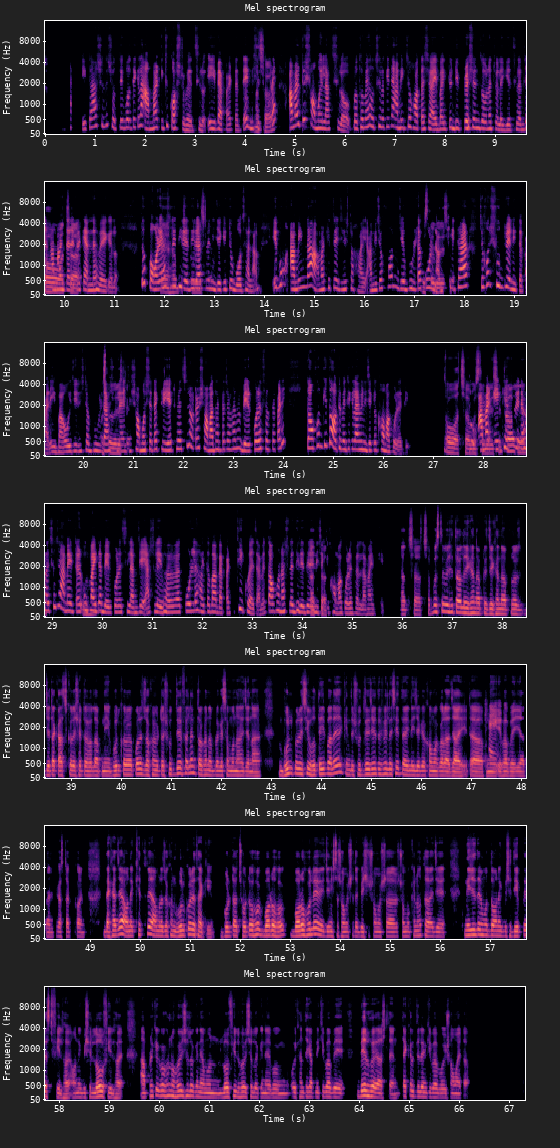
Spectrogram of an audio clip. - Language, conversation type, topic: Bengali, podcast, আপনার কি কখনও এমন অভিজ্ঞতা হয়েছে, যখন আপনি নিজেকে ক্ষমা করতে পেরেছেন?
- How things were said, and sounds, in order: other background noise; tapping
